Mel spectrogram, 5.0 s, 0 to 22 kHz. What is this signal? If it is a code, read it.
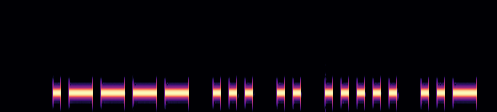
Morse code, heard as a keyed tone, about 15 wpm, 700 Hz. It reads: 1SI5U
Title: Five Challenging Letter-Number Combinations 15wpm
